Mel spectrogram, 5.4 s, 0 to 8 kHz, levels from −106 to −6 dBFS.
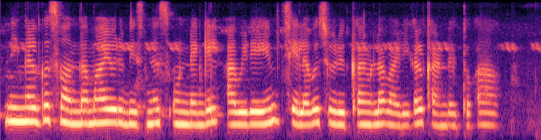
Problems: none marked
